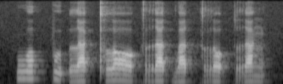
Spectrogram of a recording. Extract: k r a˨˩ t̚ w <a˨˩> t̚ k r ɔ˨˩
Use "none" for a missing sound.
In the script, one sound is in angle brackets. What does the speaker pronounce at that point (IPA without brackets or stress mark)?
a˨˩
